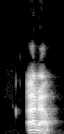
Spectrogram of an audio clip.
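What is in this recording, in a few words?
"arab", Malay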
